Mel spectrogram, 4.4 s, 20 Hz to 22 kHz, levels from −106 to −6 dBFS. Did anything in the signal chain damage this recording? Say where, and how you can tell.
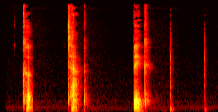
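Yes. Damaged data in a compressed stream is audible as a brief blip at 0.66 s and a short glitch from 3.60 to 3.63 s, a codec-stage fault. Corrupted bytes made the decoder misread those frames and lose sync until it found the next valid frame header.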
